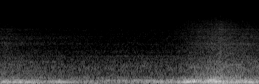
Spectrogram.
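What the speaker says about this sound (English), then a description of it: "Step on the gas pedal, revs nice and smooth" A 1970 Dodge Charger 500 engine idling with a low, steady rumble, then swelling into a smooth rev near the end, close and fairly loud with no talk.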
